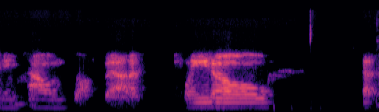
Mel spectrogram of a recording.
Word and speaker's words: Plano: Plano. That's how it's pronounced. You might pronounce it Plano, but no, it's Plano.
